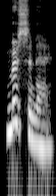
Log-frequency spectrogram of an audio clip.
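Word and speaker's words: むすめ: Musume.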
